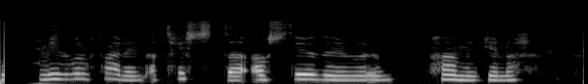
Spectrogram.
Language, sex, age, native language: Icelandic, female, 15, Icelandic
